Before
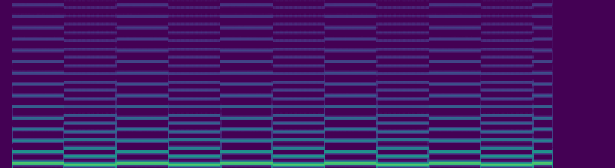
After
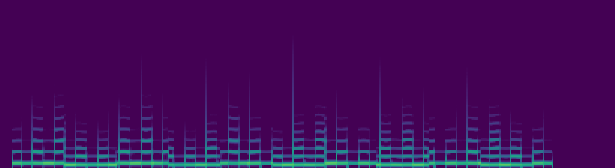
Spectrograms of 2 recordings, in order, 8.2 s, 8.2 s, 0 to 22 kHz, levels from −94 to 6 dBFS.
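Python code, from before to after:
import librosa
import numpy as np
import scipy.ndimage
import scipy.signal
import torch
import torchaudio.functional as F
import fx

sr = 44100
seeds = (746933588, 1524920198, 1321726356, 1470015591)

y = fx.median_filter(x, sr, points=41, at=(2.05, 3.31))
y = fx.vibrato(y, sr, rate_hz=5.0, depth_cents=15.0)
y = fx.filter_held_lowpass(y, sr, hz=6.9, low_hz=340.0, high_hz=3400.0)
y = y * 10.0 ** (-6.5 / 20.0)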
